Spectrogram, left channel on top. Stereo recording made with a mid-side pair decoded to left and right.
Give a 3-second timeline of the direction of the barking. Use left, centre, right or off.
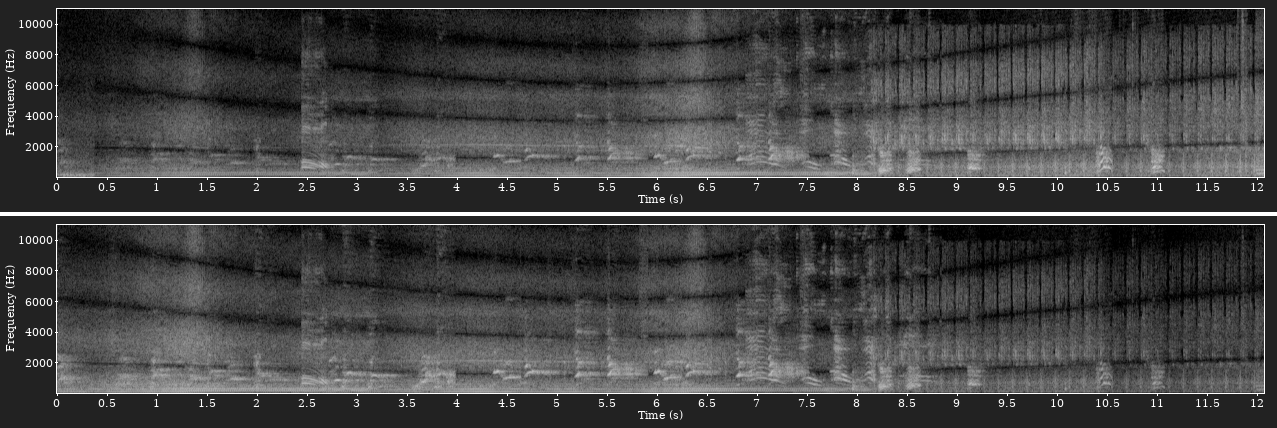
right, right, centre, left.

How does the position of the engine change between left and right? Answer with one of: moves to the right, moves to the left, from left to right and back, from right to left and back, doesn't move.
moves to the left.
